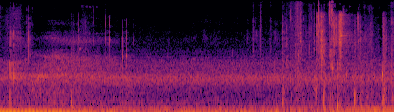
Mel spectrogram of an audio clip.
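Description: A gun clicks as it is switched.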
